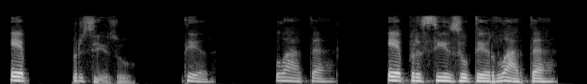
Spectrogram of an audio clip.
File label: ter lata portuguese saying; funny sayings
